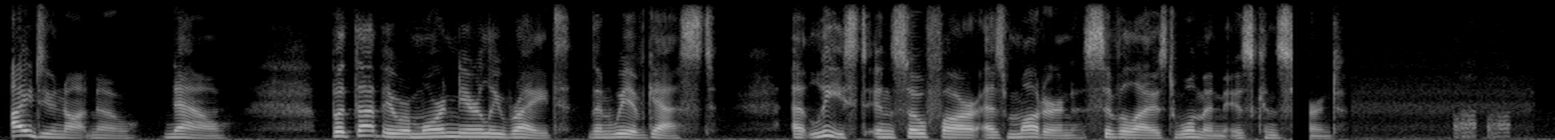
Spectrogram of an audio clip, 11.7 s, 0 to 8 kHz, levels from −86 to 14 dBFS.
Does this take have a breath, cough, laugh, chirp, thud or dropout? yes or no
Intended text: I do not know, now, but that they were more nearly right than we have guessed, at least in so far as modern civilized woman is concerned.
yes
